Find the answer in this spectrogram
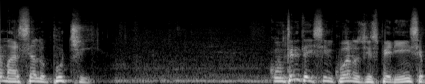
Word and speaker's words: Pucci: A quando enxerga do outro lado, Marcelo Pussi, que aqui está, essa pronúncia correta? Pussi é com som de T. Puti. Italiano.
